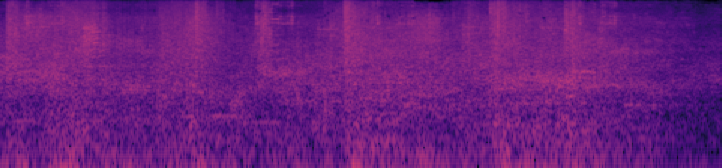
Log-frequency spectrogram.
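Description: Magic blasts crackle and boom during a fierce fight.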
